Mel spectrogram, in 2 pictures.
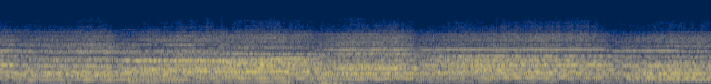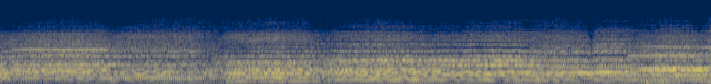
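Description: A choir singing a slow hymn in held chords, with several voice parts moving together from one sustained note to the next.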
